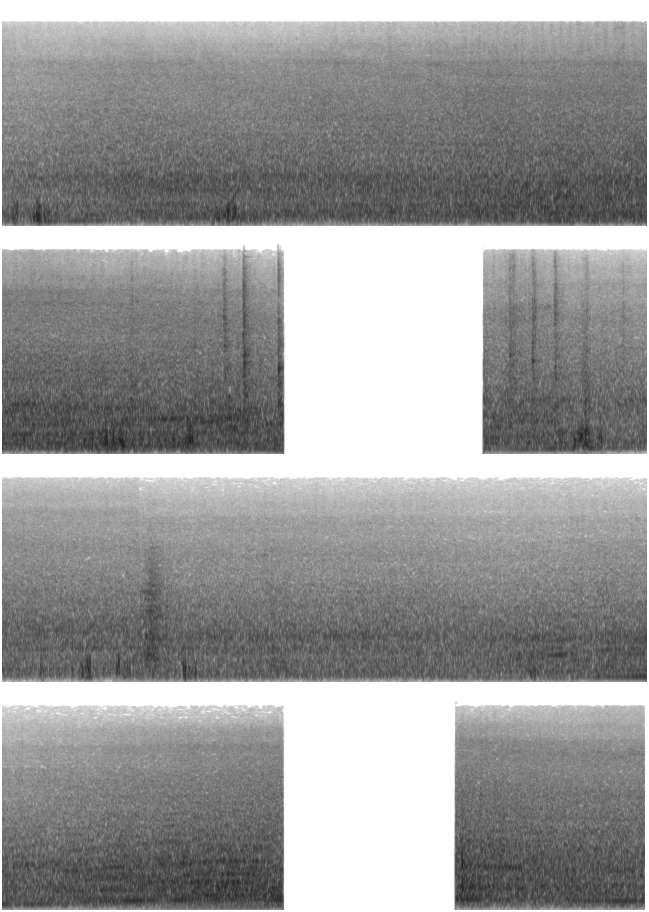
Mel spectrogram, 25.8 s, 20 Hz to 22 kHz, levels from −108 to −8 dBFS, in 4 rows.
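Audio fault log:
9.27–11.27 s and 22.17–23.89 s, playback stall: the sound halts mid-flow and the output goes fully silent, for 2.0 s the first time and about 1.7 s the second, most likely because the player ran dry of buffered data or its thread was held up. Unlike a brief dropout, which loses a few milliseconds of material, these silences last for seconds and are followed immediately by the speed-up described on the next line.
11.27–14.27 s and 23.89 s to the end of the clip, catch-up at higher speed: right after each stall the sound runs fast, at 1.15 times normal speed with pitch raised about two semitones, then at 1.1 times with pitch up about a semitone and a half. The player is resampling its backlog to recover the time lost in the stall. This differs from a sample-rate mismatch because the rise appears only after a stall. The first episode returns to normal speed at 14.27 s.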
